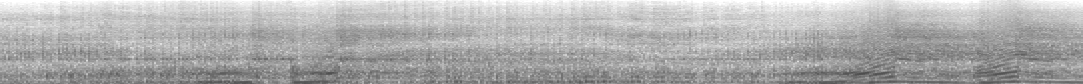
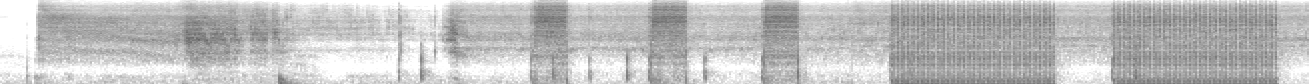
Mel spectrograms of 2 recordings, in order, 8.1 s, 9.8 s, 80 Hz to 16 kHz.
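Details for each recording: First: 2003 Sea-Doo GTI RFI two-stroke, rear cylinder spark plug wire disconnected and grounded: rough, uneven revving with lumpy clatter, sounding the same with plug connected or not; running on one cylinder. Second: 2003 Sea-Doo GTI RFI fuel injector bench-tested with carb cleaner can fitted to its bottom: sharp hissing spray bursts, short then two long even ones, clean starts and stops; injector spraying properly.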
